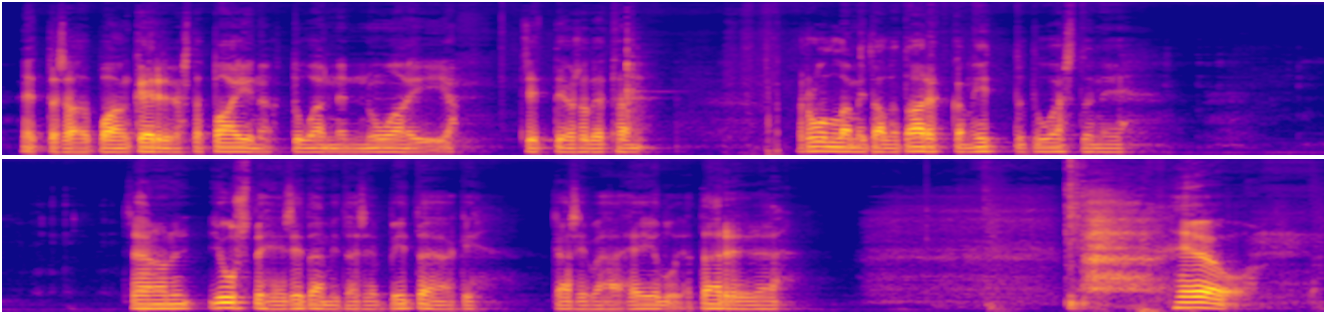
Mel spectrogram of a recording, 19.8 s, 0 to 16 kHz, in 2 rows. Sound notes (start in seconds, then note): 16.4 heavy breath; 17.8 sigh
